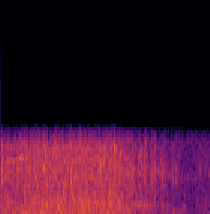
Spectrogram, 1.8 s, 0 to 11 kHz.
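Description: Kenmore 1750 sewing machine running a straight stitch on a regular piece of fabric: a steady, fast, continuous mechanical whir with a rapid needle rhythm, close and fairly loud, easing slightly toward the end.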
